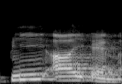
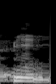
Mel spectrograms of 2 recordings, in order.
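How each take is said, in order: First: পিআইএন slowly spelt, P, I, N; letter by letter. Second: পিন as one syllable, "pin"; read as word. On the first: Teacher contrasting the wrong reading, পিআইএন letter by letter. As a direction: give every letter of পিআইএন its own beat. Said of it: "আলাদা আলাদা অক্ষর পড়ি নাই". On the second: Teacher demonstrating an acronym, পিন said as one word. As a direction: say পিন joined up as a single word. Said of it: "আমরা একসাথে পড়ছি word আকারে". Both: Shown as a demonstration.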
